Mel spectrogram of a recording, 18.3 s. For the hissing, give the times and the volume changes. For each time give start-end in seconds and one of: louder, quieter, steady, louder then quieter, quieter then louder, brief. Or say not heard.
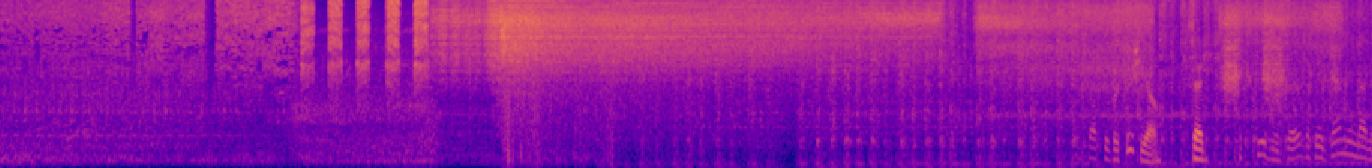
0.0-18.1 louder then quieter.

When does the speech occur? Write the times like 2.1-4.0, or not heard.
14.3-18.2.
